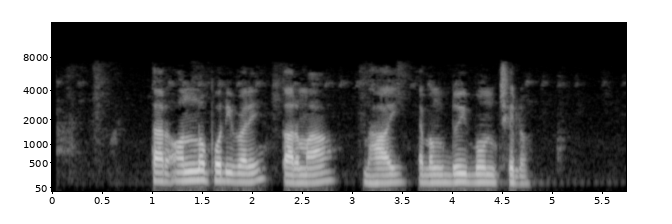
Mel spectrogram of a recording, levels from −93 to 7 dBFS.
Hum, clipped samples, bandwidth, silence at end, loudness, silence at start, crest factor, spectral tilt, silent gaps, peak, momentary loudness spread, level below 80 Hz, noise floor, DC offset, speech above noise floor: none; under 0.1%; 7.2 kHz; 0.95 s; -19 LUFS; 1 s; 18 dB; -7.5 dB/octave; none; -2 dBFS; 8 LU; -62 dBFS; -66 dBFS; under 0.1%; 48 dB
